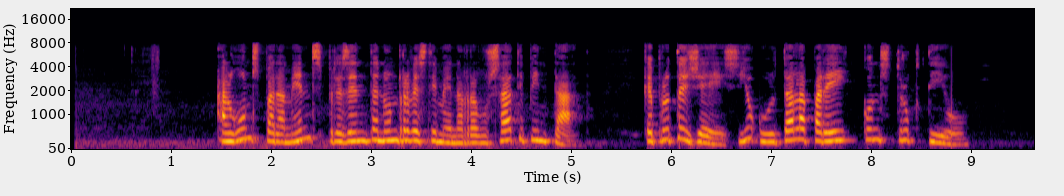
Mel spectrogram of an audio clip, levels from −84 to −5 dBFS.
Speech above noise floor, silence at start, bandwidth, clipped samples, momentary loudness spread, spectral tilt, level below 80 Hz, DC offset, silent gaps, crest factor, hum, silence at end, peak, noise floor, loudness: 42 dB; 1.45 s; 8.2 kHz; under 0.1%; 8 LU; -3.5 dB/octave; -62 dBFS; under 0.1%; none; 20 dB; none; 0.65 s; -6 dBFS; -67 dBFS; -25 LUFS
